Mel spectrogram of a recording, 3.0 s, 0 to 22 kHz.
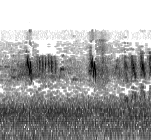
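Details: Adult male bald eagle at the nest, March 23 in the afternoon, gives two clear high squeaky chirps a little over a second apart, followed by fainter twittering notes, all over a continuous hiss.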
